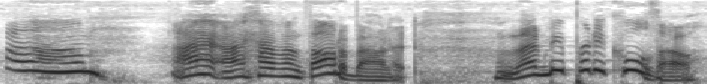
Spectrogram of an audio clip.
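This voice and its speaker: A man's voice: high voice, wildly swooping pitch, a little slow, creaky, slight background noise, exaggerated voice. A man acting an awkward drifter with a swooping voice. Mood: unsure. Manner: hesitant, modest. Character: awkward, self-effacing drifter who cannot hold a job. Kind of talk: audio comedy skit dialogue.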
